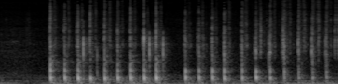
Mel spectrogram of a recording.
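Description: Stiff bristle brush stabbed against a stretched canvas, dabbing on acrylic paint: a fast run of light taps, about seven a second, starting about half a second in.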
